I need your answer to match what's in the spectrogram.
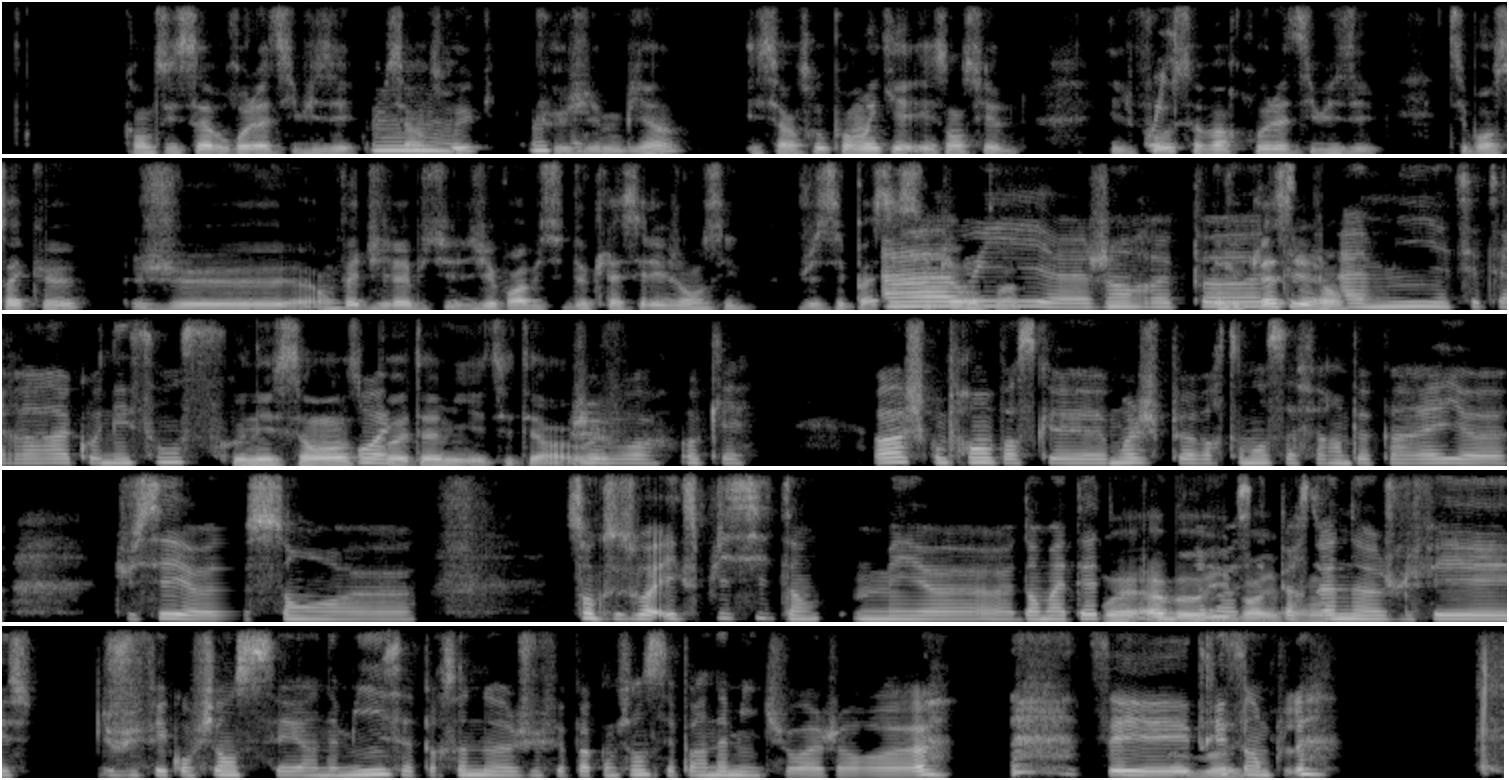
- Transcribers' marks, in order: laughing while speaking: "Genre, heu, c'est très simple"
- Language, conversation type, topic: French, unstructured, Quelle qualité apprécies-tu le plus chez tes amis ?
